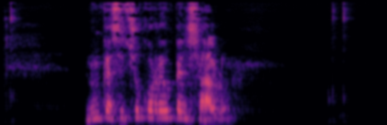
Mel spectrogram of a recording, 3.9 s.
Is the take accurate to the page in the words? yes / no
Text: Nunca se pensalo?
no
